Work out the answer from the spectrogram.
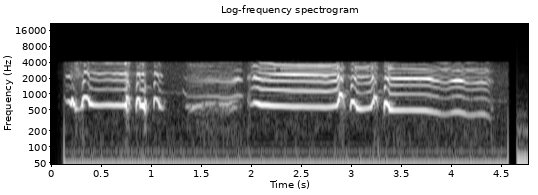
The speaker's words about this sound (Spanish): La pobre niña comenzó a llorar amargamente.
